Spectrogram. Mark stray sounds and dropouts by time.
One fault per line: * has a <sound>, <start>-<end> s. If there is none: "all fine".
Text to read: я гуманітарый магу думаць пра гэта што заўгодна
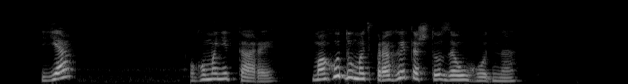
all fine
